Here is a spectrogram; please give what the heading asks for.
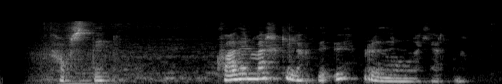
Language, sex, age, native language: Icelandic, female, 50-59, Icelandic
